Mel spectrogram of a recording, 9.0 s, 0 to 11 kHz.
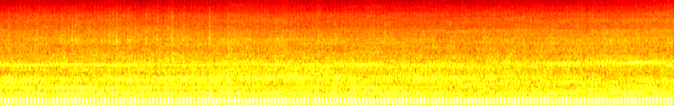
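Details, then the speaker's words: Craftsman YT3000 riding mower, abandoned four years, revived after old oil drained thin as water, spark plug cleared with compressed air and fuel dribbled in: steady single-cylinder chug at constant speed, no knocks or squeals from the pulleys; sounds healthy. "sounds good to me I don't hear anything pulley sound good awesome"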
